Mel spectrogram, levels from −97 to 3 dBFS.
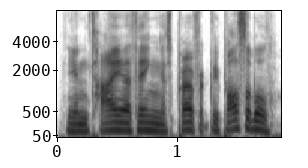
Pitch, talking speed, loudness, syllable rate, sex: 135 Hz, 195 wpm, -16 LUFS, 7.0 syllables/s, male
